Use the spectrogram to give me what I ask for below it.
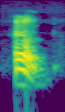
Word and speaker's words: أب: The paradigm is pronounced like this: father, eb, ebi, or abui, abuk, abuki, abu, abua, abuna, abukun, abuun.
